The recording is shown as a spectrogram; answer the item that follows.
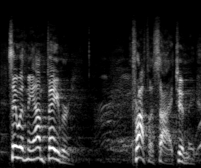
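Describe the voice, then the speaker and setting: Against noticeable background noise, a man with an American accent speaks at a high pitch for a man. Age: 60s. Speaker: pastor. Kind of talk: sermon. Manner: animated.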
